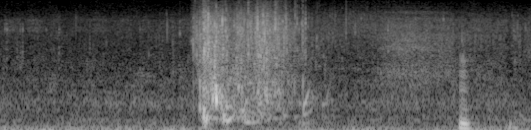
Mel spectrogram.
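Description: A fish splashes into the water.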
